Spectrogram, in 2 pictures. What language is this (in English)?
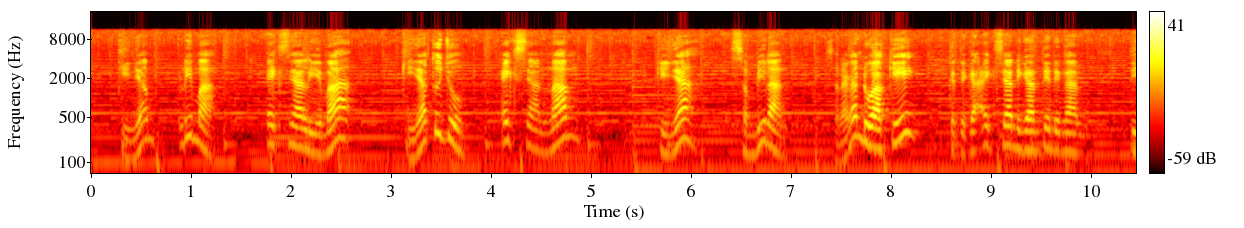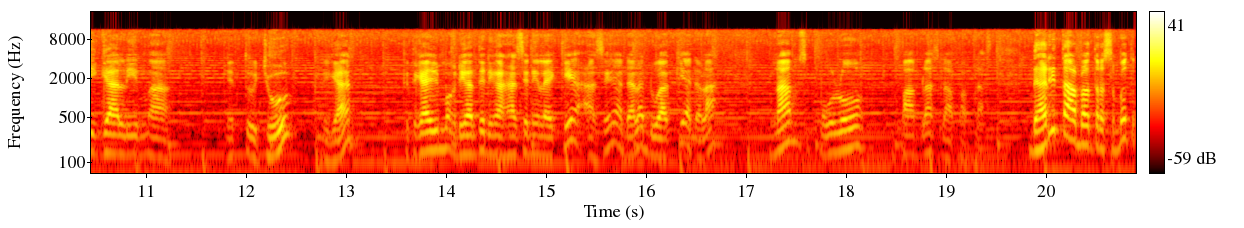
Indonesian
